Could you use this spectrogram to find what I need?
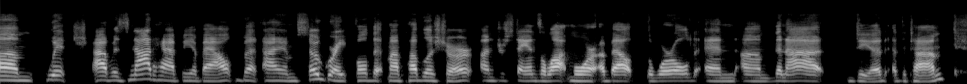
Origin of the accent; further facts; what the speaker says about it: Rosedale, Mississippi, United States; also born or lived in Memphis, Tennessee / Cleveland, Mississippi; now in Oxford, United States; I was born and raised here in Rosedale, Mississippi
